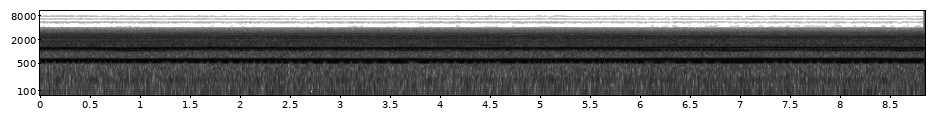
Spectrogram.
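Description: DJI FPV drone's motors and propellers whining at one steady pitch, with overtones above it.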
